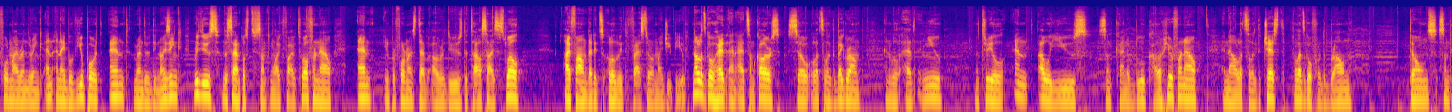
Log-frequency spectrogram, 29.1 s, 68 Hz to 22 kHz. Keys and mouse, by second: 1.1 click, 2.4 click, 3.7 ctrl+z, 4.3-6.1 drag, 7.1 click, 8.5-10.1 drag, 11.2 click, 15.1 click, 17.9 click, 18.5 drag, 25.3 drag.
